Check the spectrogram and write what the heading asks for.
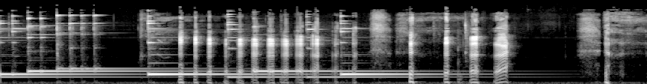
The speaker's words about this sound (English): Well, the more episodes we do, the more use you'll get out of those bells.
